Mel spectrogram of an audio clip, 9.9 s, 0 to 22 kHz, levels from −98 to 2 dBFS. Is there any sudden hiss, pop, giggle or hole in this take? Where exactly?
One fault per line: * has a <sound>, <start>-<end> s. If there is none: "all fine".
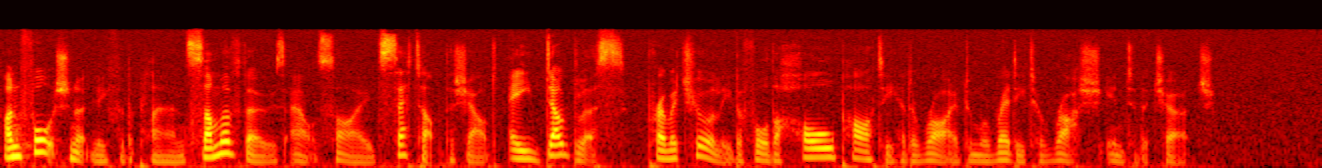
all fine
